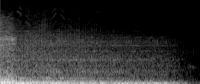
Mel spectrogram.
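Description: The closing hit of an electronic logo-intro sting, its rumbling, reverberant tail fading away over about two seconds.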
